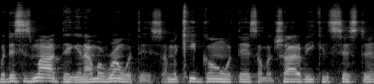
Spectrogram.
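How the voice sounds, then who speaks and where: Here a man speaks at a medium pitch. His pace is fairly quick and his intonation fairly even. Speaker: podcast host. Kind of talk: casual solo podcast monologue. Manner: halting, self-correcting.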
